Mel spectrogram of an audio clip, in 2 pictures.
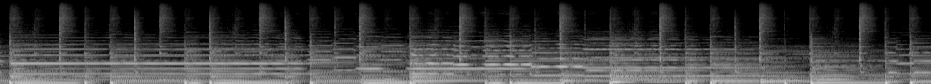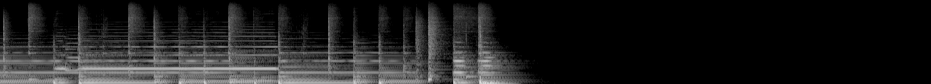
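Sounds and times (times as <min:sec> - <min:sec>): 
sunny flute melody: 0:00.0 - 0:14.6.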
